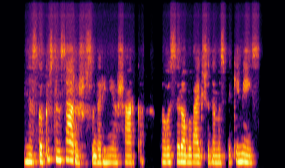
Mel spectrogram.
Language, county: Lithuanian, Vilnius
